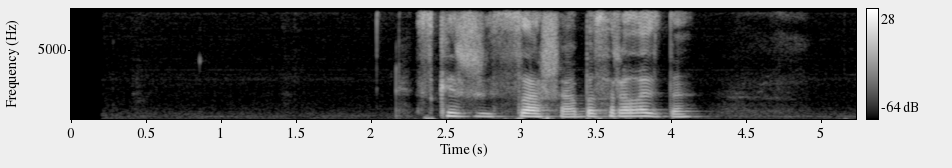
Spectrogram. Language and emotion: Russian, neutral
